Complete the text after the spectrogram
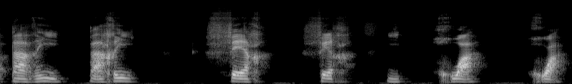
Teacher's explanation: R em francês é r com a garganta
